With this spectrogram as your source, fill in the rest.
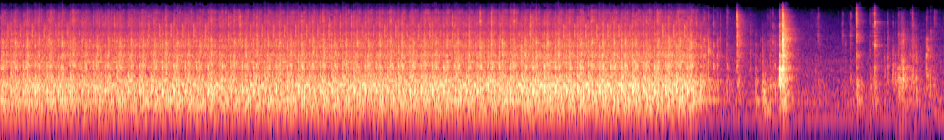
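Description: A domestic sewing machine runs steadily on its longest stitch length for a gathering stitch on a doll dress, a continuous close mechanical whir for about seven seconds before stopping, followed by a few soft clicks and handling sounds.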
